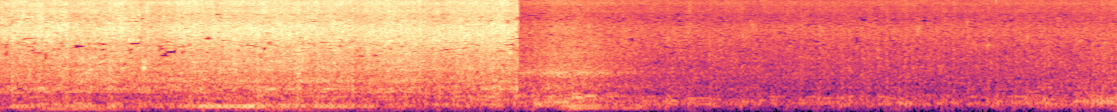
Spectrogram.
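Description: Chicken pieces for candlenut-spiced fried chicken sizzle loudly in hot oil, a dense, steady hiss that drops to a quieter, softer crackle about halfway through, with no talking.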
